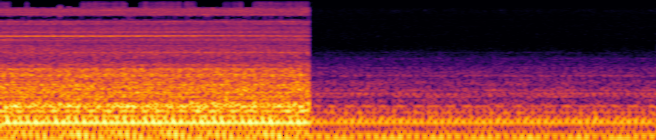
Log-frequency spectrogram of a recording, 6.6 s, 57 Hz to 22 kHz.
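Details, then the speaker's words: Washing machine running normally before fitting anti-vibration pads, recorded in the room directly underneath: steady deep hum and rumble carried through the floor, then a quieter low drone, about 62–63 dB; normal washer vibration. "Alright, so we have about 63, 62 decibels. And you can hear it right through the floor."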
